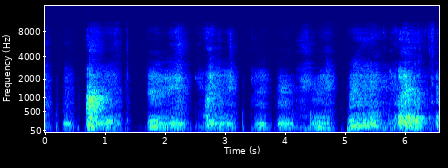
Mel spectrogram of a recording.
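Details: Two dogs, Joy, a paralyzed puppy wearing a diaper, and her friend Wicket, growl during a game of tug of war; choppy growls in uneven bursts, some sharper and louder, separated by brief silences.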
